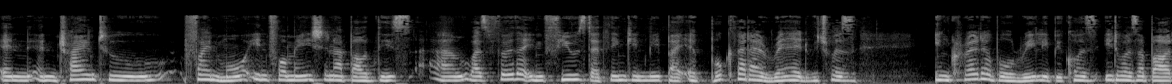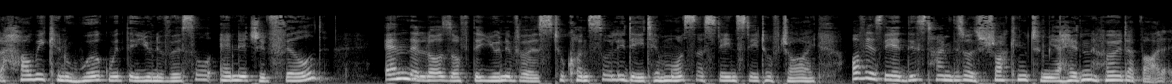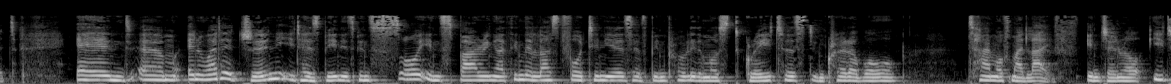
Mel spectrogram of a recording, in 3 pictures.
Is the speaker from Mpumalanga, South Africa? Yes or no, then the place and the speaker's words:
no; Port Elizabeth, Eastern Cape, South Africa; I grew up in Port Elizabeth. It's now known as Gqeberha. I did my primary schooling there.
